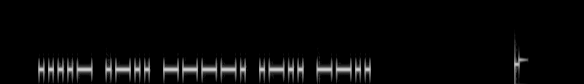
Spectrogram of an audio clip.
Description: Morse code, heard as a keyed tone, about 25 wpm, 700 Hz. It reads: 4L9LZ
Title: Code Groups - 5 Letter:Numbers - 25wpm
